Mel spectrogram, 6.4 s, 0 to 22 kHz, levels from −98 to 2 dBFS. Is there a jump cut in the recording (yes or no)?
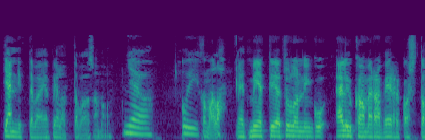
yes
